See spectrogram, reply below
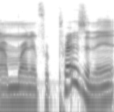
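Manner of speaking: plain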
